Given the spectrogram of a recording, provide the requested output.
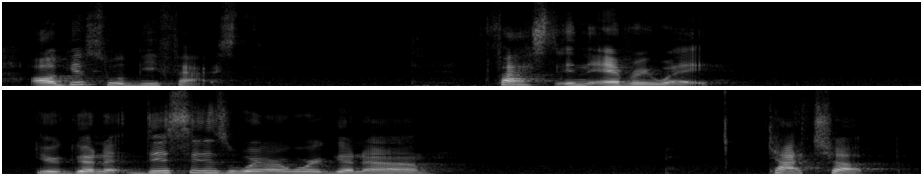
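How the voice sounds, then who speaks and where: A woman with a non-native accent speaks at a very slow pace and fairly high pitch, with ordinary pitch variation and long, frequent pauses. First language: not English. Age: 40s. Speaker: spiritual channeler. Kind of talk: spiritual energy update monologue. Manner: casual, conversational with fillers.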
